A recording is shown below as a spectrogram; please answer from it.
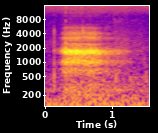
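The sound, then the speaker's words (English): One soft, breathy inhale, faint and drawn in for about half a second before tapering away into quiet. “Can you feel my calm breath on your neck? Should I breathe with me?”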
